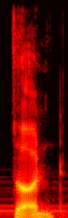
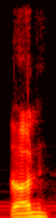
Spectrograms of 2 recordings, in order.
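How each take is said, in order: First: It is said in a deeper voice. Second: It is said in a normal voice.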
